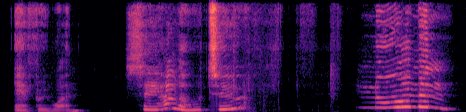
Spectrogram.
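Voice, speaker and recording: A put-on character voice speaks at an extremely high pitch. The pace is very slow. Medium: read story. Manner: regal.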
